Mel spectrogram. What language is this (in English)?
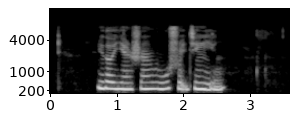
Chinese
